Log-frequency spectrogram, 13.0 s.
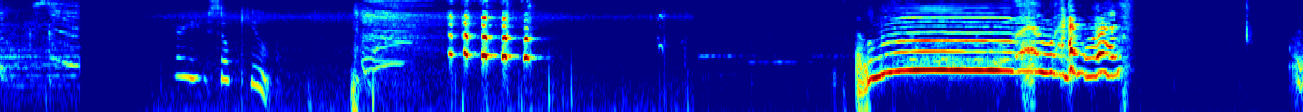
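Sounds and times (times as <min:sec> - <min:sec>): dog howling: 0:08.6 - 0:11.4.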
